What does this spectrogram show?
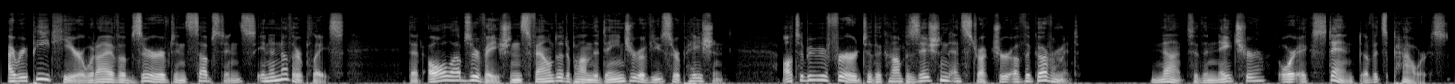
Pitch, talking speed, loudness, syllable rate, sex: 130 Hz, 175 wpm, -18 LUFS, 5.9 syllables/s, male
